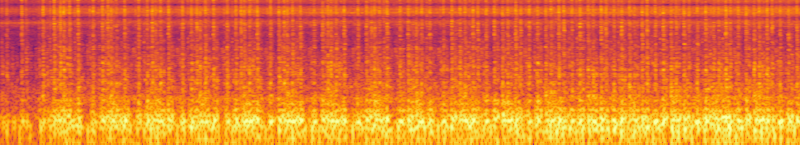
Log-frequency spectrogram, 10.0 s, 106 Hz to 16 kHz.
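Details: 1963 International Harvester Loadstar 1800 petrol engine, first start in over 20 years on a primed carburetor; oil pressure gauge not reading. Steady, even idle with no knocks or misses; normal idle.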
